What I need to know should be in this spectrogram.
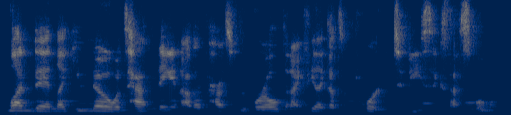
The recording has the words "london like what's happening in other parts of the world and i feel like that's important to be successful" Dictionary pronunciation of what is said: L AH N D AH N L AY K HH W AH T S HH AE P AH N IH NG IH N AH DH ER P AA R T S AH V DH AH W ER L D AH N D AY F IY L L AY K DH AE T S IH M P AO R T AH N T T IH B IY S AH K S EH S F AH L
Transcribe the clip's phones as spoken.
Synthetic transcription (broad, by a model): L AH N D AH N L AY K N W AH T S HH AE P AH N IH NG IH N AH DH ER P AA R T S AH V DH AH W ER L D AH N AY F IY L L AY K DH AE T S M P AO R T N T T IH B IY S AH K S EH S F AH L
